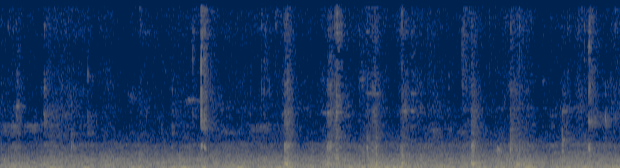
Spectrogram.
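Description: A person chewing a mouthful of fried stinky tofu with the mouth closed, with a handful of small wet clicks spread through, over a low steady hum.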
